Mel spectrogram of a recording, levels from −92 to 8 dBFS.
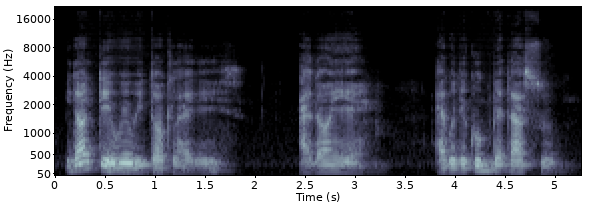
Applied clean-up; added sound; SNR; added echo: none; none; none; none.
